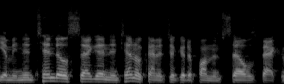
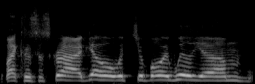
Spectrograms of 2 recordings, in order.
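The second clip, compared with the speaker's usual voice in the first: high, drawn-out YouTuber sign-on; William impression; 9 semitones higher, 5 dB louder than usual. Host imitates William's video intro, high hyped YouTuber voice. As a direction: pitch it way up and stretch the greeting. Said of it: "I think that's how William sounds".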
